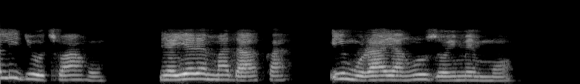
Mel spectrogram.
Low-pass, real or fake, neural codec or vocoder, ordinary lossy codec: 5.4 kHz; fake; codec, 16 kHz in and 24 kHz out, 1 kbps, XY-Tokenizer; AAC, 24 kbps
